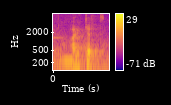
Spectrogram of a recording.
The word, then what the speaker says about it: Arket: So some places in Norway, you would pronounce a T, so you would say arket. And another place in Norway, you would just drop the T, like my accent, and then it would just be arke.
